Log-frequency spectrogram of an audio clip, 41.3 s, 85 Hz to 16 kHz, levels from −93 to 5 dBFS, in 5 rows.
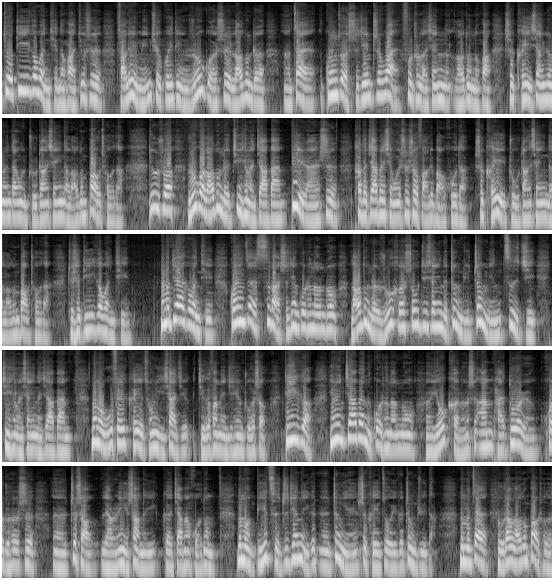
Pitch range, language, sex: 145-190 Hz, Chinese, male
